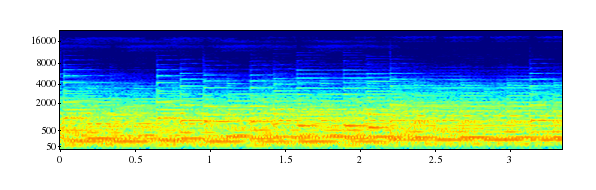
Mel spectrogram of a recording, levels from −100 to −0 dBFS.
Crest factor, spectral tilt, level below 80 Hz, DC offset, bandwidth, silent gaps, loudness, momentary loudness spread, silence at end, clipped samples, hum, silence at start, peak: 12 dB; -8.5 dB/octave; -52 dBFS; under 0.1%; 7 kHz; none; -24 LUFS; 2 LU; 0 s; under 0.1%; none; 0 s; -12 dBFS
